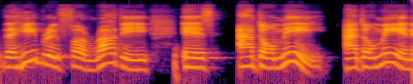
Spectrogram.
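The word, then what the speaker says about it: אדומי: at the Hebrew the Hebrew for radi is adomi adomi and it's spelled Olive do me nun yod and it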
